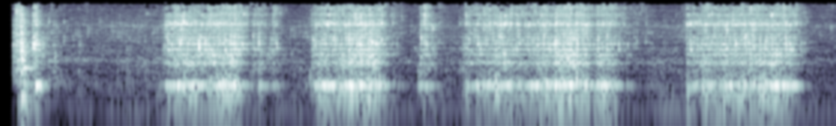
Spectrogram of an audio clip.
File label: Water drain in the sink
